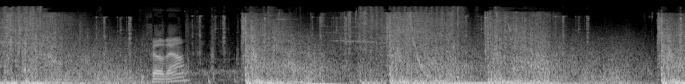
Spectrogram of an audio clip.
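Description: Loud bursts of rapid gunfire in a battle royale video game, dense and continuous, briefly cut by a short gap and a voice speaking before the shooting resumes.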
